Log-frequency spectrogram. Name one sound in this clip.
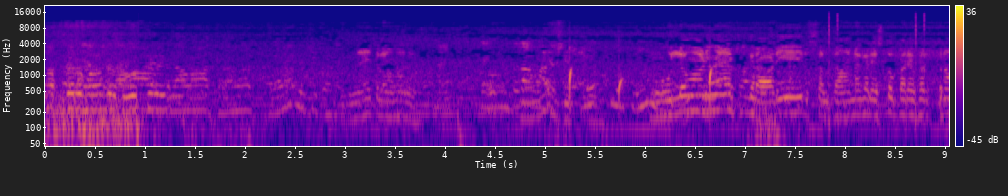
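An elderly man talks to a seated group.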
